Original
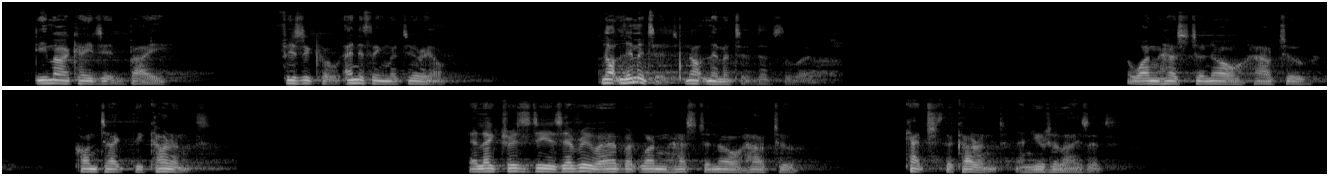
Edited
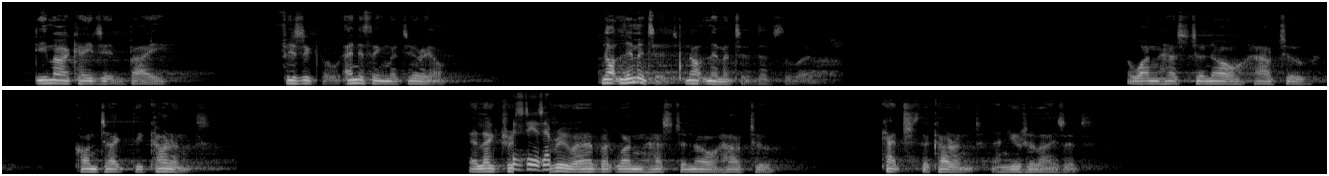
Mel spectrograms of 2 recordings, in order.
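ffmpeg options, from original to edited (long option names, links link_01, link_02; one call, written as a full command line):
ffmpeg -i in.wav -filter_complex "[0:a]asplit=6[link_01][link_02][link_03][link_04][link_05][link_06];[link_01]atrim=end=3.15,asetpts=PTS-STARTPTS,afade=type=out:start_time=3.146:duration=0.004:curve=hsin[link_07];[link_02]atrim=start=3.15:end=11.412,asetpts=PTS-STARTPTS,afade=type=in:duration=0.26[link_08];[link_03]atrim=start=11.408:end=11.862,asetpts=PTS-STARTPTS,volume=-4dB[link_09];[link_04]atrim=start=11.858:end=18.364[link_10];[link_05]atrim=start=18.36:end=18.97,asetpts=PTS-STARTPTS,asetrate=72324,aresample=44100,atrim=end_sample=16403,asetpts=PTS-STARTPTS[link_11];[link_06]atrim=start=18.966[link_12];[link_07][link_08]concat=n=2:v=0:a=1[link_13];[link_13][link_09]acrossfade=duration=0.004:curve1=hsin:curve2=hsin[link_14];[link_14][link_10]acrossfade=duration=0.004:curve1=hsin:curve2=hsin[link_15];[link_15][link_11]acrossfade=duration=0.004:curve1=hsin:curve2=hsin[link_16];[link_16][link_12]acrossfade=duration=0.004:curve1=hsin:curve2=hsin" out.wav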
